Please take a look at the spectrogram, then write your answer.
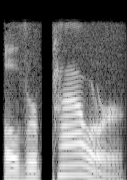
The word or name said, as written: overpower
